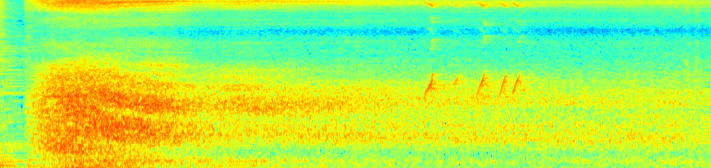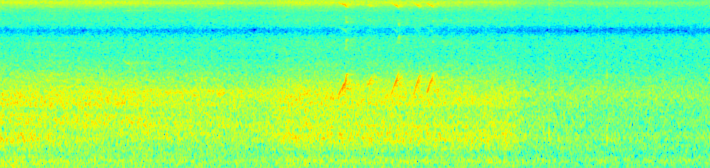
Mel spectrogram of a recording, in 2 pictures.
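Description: A rushing noise swells about a second in and slowly fades, with two short runs of quick, rising whistled bird chirps, one a few seconds in and one near the end.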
